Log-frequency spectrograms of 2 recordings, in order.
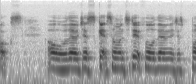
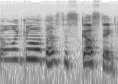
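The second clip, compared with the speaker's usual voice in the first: high-pitched, drawn-out revulsion; retold squealing disgust; amused disgust; 8 semitones higher than usual. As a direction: exclaim it through near-laughter. Retold laughing reaction to cake.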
